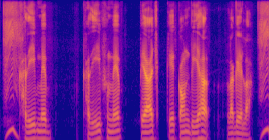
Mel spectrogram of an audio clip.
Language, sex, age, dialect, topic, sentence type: Bhojpuri, male, 31-35, Northern, agriculture, question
